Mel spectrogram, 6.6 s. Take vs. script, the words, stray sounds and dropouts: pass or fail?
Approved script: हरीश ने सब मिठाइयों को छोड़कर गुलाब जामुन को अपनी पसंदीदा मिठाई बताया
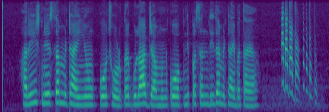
fail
